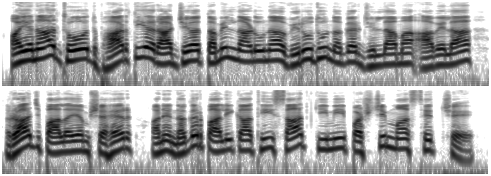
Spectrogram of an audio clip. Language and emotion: Gujarati, neutral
